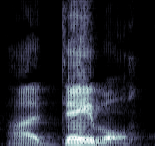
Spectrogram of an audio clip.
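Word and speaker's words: Daboll: Coordinator, let's see, Buffalo Bills, Bedall. I'm saying his name wrong. I'm sorry, Dable, Brian Dable, excellent offensive coordinator.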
